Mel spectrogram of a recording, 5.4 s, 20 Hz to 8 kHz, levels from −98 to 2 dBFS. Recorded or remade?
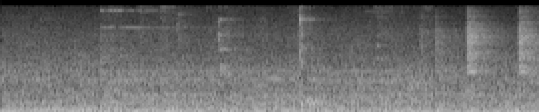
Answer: recorded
